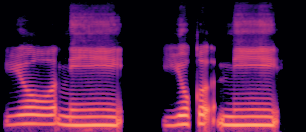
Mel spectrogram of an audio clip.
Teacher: دیکھیے غین حروف قلقلہ میں سے نہیں ہے، جزم والا حرف غین حروف قلقلہ میں سے نہیں ہے، اس لیے ہم اس کو ڈبل آواز کر کے نہیں پڑھیں گے بلکہ صرف ملاتے ہوئے آگے بڑھیں گے۔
